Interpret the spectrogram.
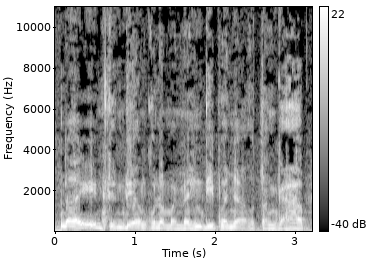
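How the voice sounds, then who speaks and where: A man's voice: low-pitched, big pitch swings, normal speed, slight background noise. An actor playing a middle-aged father and suitor, apologetic and coaxing, in a radio drama. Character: conciliatory, wheedling older widower-type suitor and father. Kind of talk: Tagalog radio drama acting.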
